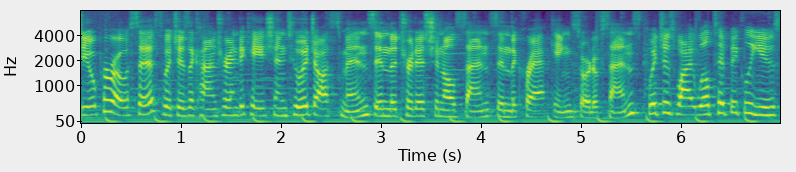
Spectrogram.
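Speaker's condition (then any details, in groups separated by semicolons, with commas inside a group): No condition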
